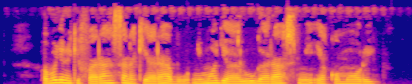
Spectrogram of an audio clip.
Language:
Swahili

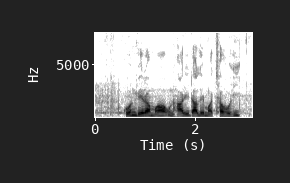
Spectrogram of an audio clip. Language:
Chhattisgarhi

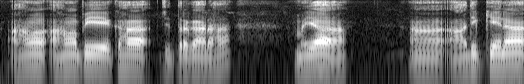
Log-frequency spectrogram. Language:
Sanskrit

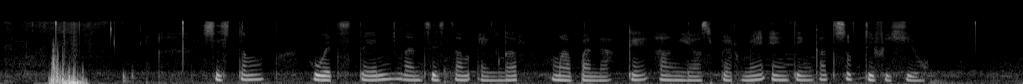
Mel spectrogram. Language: Javanese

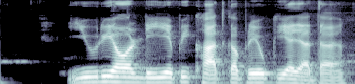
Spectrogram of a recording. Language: Hindi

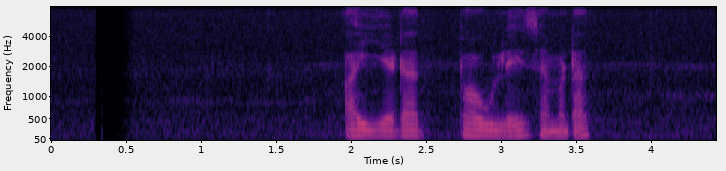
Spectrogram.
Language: Sinhala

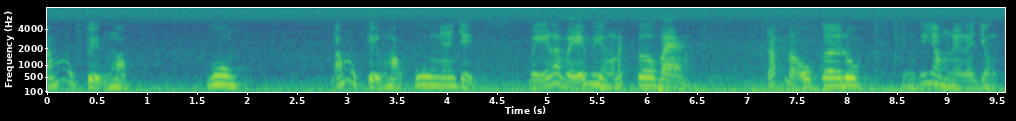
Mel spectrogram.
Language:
Vietnamese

